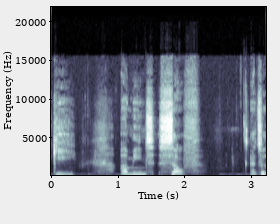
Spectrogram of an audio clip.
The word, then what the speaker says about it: 기: this uh character um which in Syino is pronounced ghee uh means self and so this is actually from Zen master Sun's compass of Zen.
